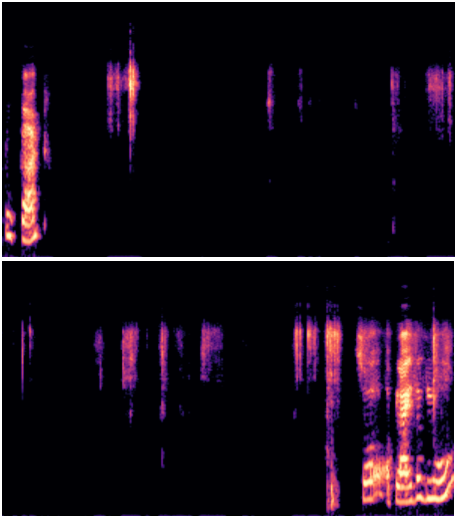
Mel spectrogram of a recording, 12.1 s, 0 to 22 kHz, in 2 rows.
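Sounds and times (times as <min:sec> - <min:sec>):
paper rustling: 0:01.4 - 0:01.9, 0:03.5 - 0:06.6, 0:07.2 - 0:10.7.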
